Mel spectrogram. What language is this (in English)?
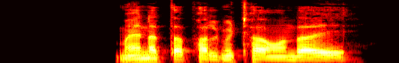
Khetrani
